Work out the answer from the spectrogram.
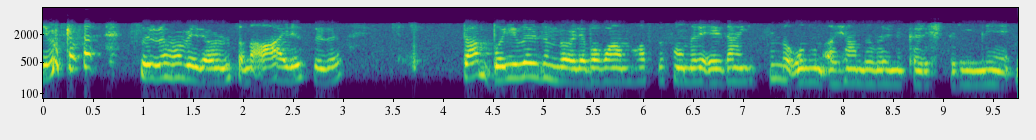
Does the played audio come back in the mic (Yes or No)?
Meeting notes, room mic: No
